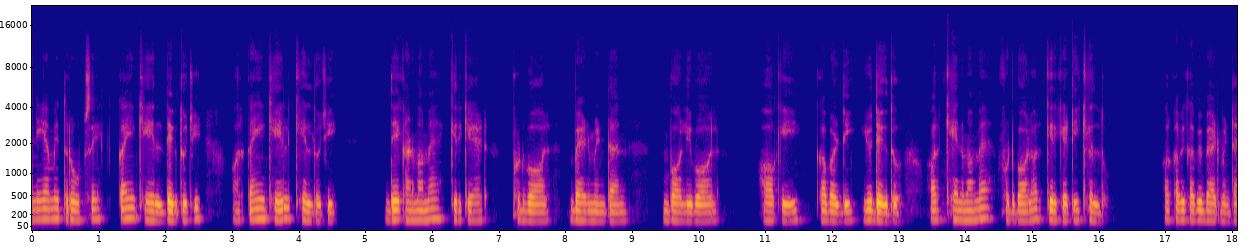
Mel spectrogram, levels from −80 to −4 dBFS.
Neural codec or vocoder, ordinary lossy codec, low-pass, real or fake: autoencoder, 48 kHz, 128 numbers a frame, DAC-VAE, trained on Japanese speech; none; 19.8 kHz; fake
